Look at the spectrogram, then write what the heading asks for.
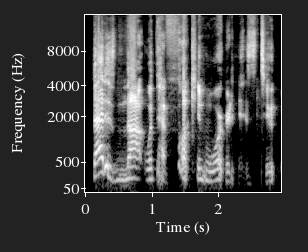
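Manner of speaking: slow, loud, incredulous correction; mock outrage at a friend's slip; exasperated retort. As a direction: tell her off, half laughing. Correcting friend's wrong word.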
